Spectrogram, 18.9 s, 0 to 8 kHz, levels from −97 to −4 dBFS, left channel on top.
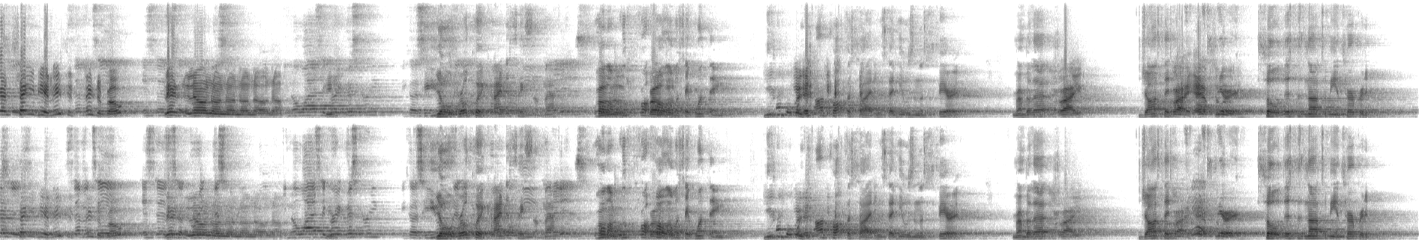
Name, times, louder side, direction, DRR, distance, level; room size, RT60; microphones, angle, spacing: voice 1, 0.0-1.6 2.2-3.8 4.4-4.5 5.7-5.8 8.0-8.4 8.7-9.0 10.6-10.8 14.1-14.4 15.6-16.6, left 6 dB, 55° left, 14 dB, 0.4 m, -29 dB
voice 2, 1.0-1.6 1.9-3.3 3.8-5.0 5.5-6.3 6.5-7.8 8.8-8.9 15.9-16.1, right 3 dB, 80° right, 6 dB, 1.1 m, -36 dB
voice 3, 5.8-7.4 7.9-9.7 10.2-12.8 13.5-14.1 15.2-15.7 16.2-16.5 16.8-18.2, right 2 dB, 15° right, 8 dB, 0.5 m, -29 dB
8.2 x 7.0 x 8.5 m, 2.2 s
head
